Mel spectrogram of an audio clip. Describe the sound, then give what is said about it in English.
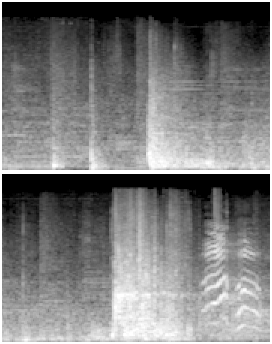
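A bowling ball thuds down and rumbles along the lane, then a loud clattering crash as it knocks down all the pins, followed by a brief excited vocal exclamation. “I knocked them all down.”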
